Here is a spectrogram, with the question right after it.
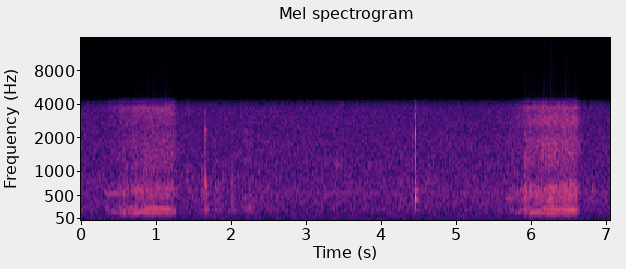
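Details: A pet dog named Baron snores while deeply asleep, making a ground-shaking rumble. One rasping harmonic snore comes at the start and another about five seconds later, with soft ticks and one sharp click in between.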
